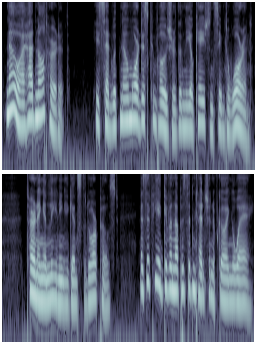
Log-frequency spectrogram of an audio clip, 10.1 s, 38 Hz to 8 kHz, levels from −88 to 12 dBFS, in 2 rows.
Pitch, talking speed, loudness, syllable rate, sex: 165 Hz, 210 wpm, -18 LUFS, 5.9 syllables/s, female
